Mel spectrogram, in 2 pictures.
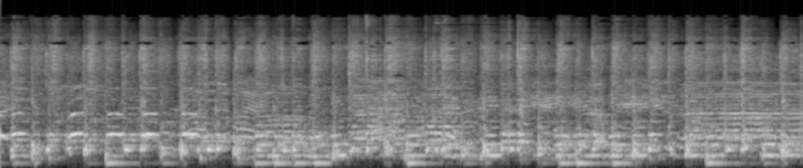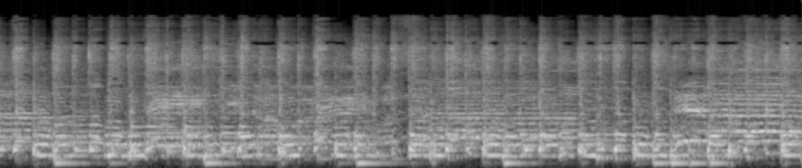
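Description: Pagode samba: a man singing while strumming a four-string Brazilian banjo (banjo-cavaquinho), over a deep drum beat about once a second.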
